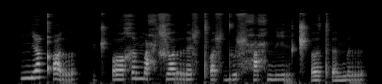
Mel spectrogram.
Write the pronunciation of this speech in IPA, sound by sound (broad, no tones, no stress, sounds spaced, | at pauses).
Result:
n̪ i qʼ ɔ r | t͡ʃʼ ɔ χ ɪ m ʌ ħ ɕ ɒ r ɜ ɬ tʼ ɒ ɬ d̪ u ɬ ħ ʌ ħ n̪ i r t͡ʃʼ ʌ tʼ ɜ ŋ ʊ r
